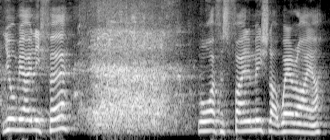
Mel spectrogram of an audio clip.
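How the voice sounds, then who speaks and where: A British man doing a stand-up set in a theatre, telling stories with deadpan punchlines. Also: high voice, moderate pace, heavy background noise. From Britain. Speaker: stand-up comedian. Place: large theatre with live audience. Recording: stage mic in theatre. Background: loud audience laughter.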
